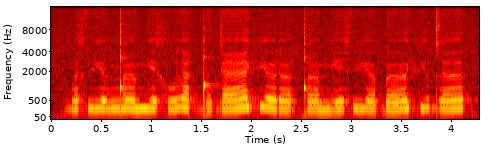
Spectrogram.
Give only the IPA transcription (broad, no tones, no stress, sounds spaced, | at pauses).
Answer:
b æ x vʲ œ l ŋ͡ǃ œː mʲ ɛ x u l a ɡ͡ǃ ɛ ɡ æː fʲ œː ɾ œː ǃ œː mʲ eː x vʲ œː ɓ œː fʲ u d l ɜ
